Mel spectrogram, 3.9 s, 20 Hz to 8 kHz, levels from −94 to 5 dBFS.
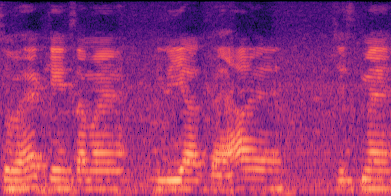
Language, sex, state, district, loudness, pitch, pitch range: Hindi, male, Haryana, Charkhi Dadri, -16 LUFS, 135 Hz, 130-140 Hz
